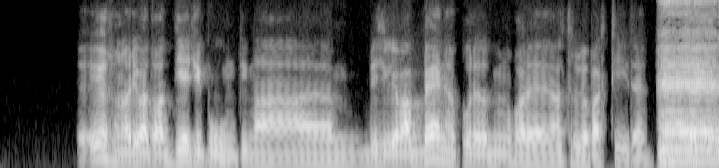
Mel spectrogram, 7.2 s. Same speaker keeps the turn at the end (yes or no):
no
